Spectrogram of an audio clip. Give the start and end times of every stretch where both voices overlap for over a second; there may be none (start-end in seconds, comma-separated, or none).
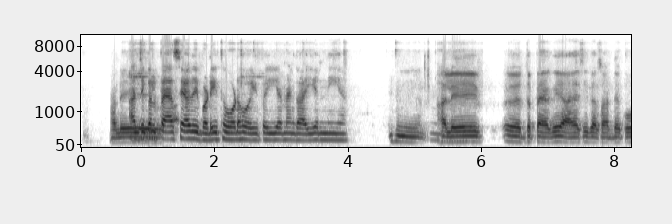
none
